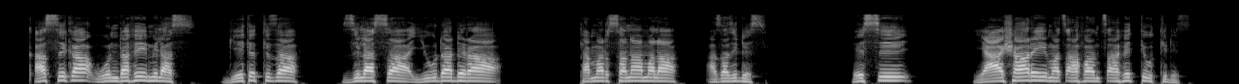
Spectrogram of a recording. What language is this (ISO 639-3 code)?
gmv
